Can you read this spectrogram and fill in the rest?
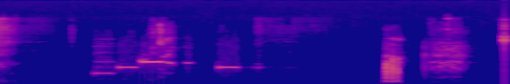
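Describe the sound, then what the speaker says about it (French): A mobile phone gives a message notification: a short series of clear electronic chime tones in a quiet room, followed by a sharper click-like burst and a brief tone. "Vous avez entendu mon téléphone qui me prévient."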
